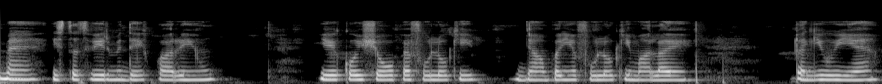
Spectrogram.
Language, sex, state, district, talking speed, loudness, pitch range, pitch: Hindi, female, Uttar Pradesh, Saharanpur, 155 wpm, -16 LUFS, 210-225 Hz, 215 Hz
